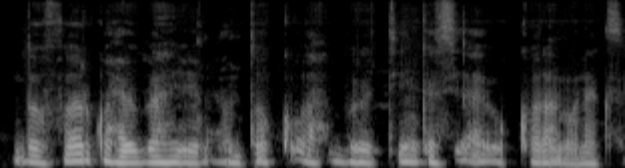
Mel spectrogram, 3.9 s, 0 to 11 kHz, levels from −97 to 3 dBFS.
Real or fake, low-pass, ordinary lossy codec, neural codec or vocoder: fake; none; none; vocoder, 22.05 kHz, 80 mel bands, Vocos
